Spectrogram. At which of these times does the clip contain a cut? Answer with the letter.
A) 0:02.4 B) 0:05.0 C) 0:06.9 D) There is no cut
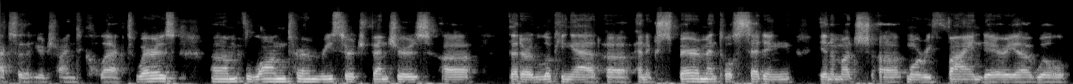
A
